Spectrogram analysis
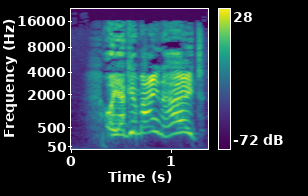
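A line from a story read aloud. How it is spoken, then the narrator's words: Excited shout. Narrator (German): schrie er aufgeregt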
